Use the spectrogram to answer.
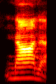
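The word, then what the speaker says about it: jñāna: and pavel corrected me giannis is nana the j is silent and jansen says lol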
